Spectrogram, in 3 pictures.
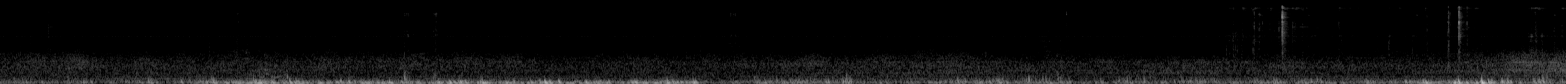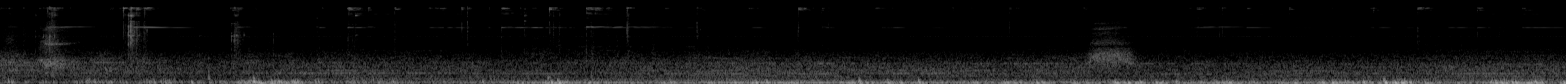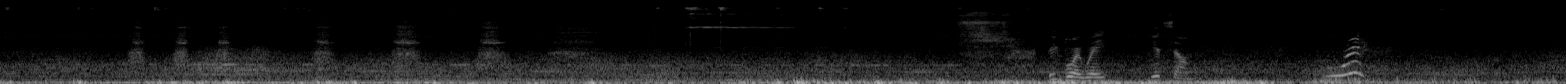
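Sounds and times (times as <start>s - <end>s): night insects chirring: 0.0s - 37.6s
workout gear clinking on ground: 0.0s - 43.6s, 44.3s - 46.9s
man breathing hard: 15.9s - 16.6s, 26.5s - 27.1s, 32.6s - 37.6s, 40.9s - 41.8s.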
